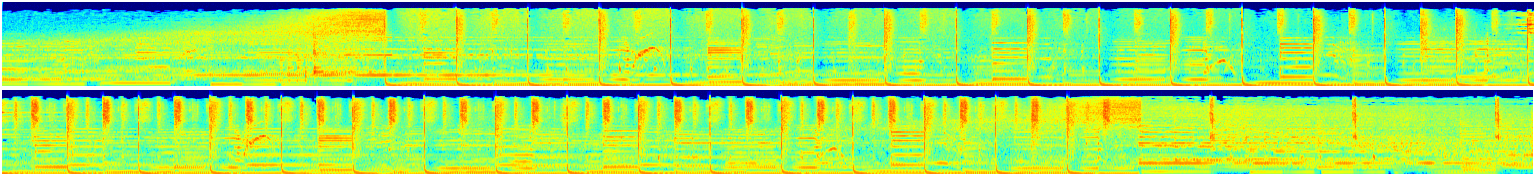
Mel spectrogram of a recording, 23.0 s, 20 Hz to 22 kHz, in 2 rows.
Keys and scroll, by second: 12.4 ctrl+t, 22.7 ctrl+d.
